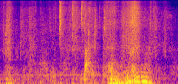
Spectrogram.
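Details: Fighting pit bull giving a harmonic, moaning growl in its last second and a half, voiced and wavering, preceded by sharp knocks and scrabbling noises.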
